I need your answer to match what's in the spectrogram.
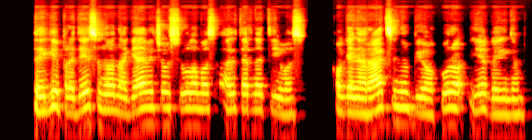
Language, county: Lithuanian, Šiauliai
